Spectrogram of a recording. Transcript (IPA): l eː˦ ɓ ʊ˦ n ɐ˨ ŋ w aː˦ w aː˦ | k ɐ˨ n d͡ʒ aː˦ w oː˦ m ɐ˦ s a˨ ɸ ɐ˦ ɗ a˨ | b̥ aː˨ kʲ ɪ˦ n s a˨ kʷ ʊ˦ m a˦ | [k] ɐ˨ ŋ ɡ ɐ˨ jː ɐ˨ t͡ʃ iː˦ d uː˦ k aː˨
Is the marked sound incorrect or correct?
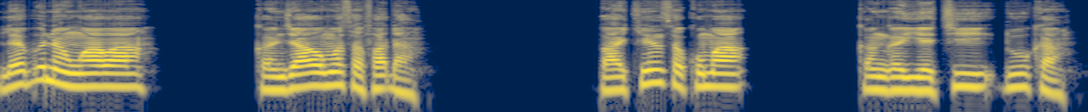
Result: correct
